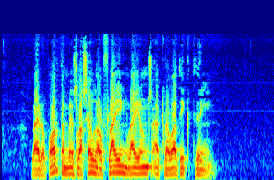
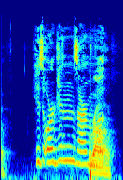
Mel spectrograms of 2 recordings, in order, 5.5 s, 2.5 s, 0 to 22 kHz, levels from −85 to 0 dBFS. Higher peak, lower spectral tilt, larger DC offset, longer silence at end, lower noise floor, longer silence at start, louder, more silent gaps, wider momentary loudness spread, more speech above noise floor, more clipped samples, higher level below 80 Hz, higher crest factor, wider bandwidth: about the same, 0 dBFS vs -2 dBFS; first, -6.5 dB/octave vs -3.5 dB/octave; neither; first, 1.25 s vs 0.2 s; about the same, -58 dBFS vs -57 dBFS; first, 0.65 s vs 0 s; first, -12 LUFS vs -20 LUFS; neither; about the same, 8 LU vs 9 LU; first, 46 dB vs 36 dB; neither; about the same, -34 dBFS vs -38 dBFS; second, 14 dB vs 20 dB; second, 11.5 kHz vs 15.5 kHz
